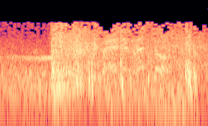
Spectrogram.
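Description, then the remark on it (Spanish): A loud sniper rifle shot, fired by a Russian sniper from a building, cracks suddenly after a faint steady hum, followed by a rough, rumbling tail with a few smaller bangs scattered through it. “Un francotirador ruso dispara desde un edificio.”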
